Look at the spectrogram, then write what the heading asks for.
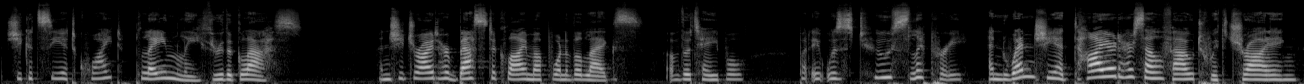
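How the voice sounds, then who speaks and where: A woman reading a children's classic aloud as an audiobook, gentle and expressive, sometimes dropping to a whisper. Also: a little high, slow. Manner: gentle, expressive storytelling, drops to whispers at times. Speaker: audiobook narrator. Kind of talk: audiobook narration.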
